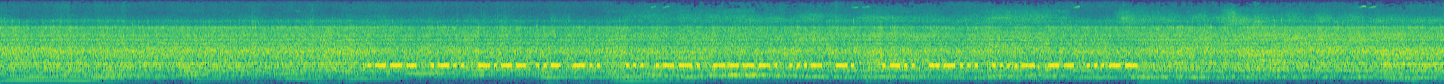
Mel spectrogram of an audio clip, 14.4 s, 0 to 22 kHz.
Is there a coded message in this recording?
Yes: Morse code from 3.6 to 11.4 s, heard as a keyed tone, hand-sent with a bug key, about 33 wpm, 890 Hz, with radio static. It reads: JLYUD SP9VN L74M3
